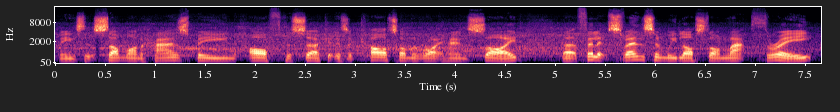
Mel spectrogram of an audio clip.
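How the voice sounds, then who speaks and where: A man working as a motorsport commentator, calling a live kart race in punchy phrases with rhetorical questions. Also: medium pitch. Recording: noisy trackside sound with engines. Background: outdoor ambience and vehicle noise.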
